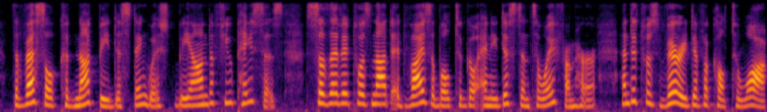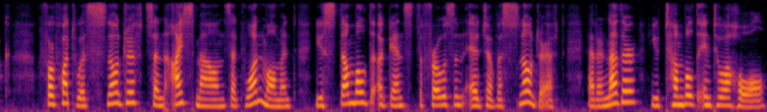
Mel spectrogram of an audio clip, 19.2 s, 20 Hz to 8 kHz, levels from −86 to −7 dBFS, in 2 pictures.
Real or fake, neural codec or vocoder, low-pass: fake; codec, 16 kHz, 4 kbps, FunCodec, trained on LibriTTS, 50 frames a second; 7.2 kHz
